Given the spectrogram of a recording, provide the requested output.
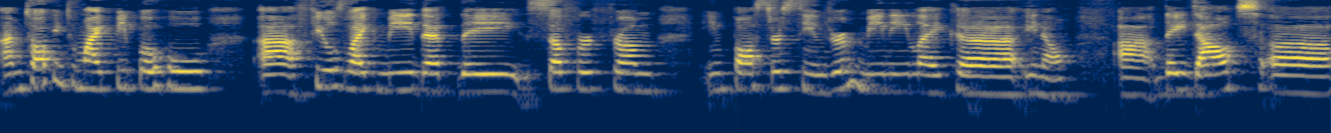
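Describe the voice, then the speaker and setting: A woman's fairly high voice, delivered at a fairly slow pace. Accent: Portuguese. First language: Portuguese. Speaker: life coach. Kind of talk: live motivational talk. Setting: livestream. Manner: hesitant, many fillers.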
